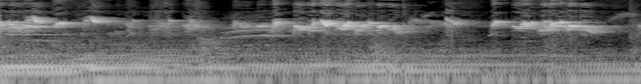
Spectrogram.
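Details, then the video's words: Red-whiskered bulbuls, free-ranging, in a fight in Quang Nam, Vietnam: bright warbled phrases in rapid succession, each a quick rising-falling slur, overlapping and jostling almost without pause, with a low steady hum underneath. "Đại chiến chào mào nuôi thả"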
